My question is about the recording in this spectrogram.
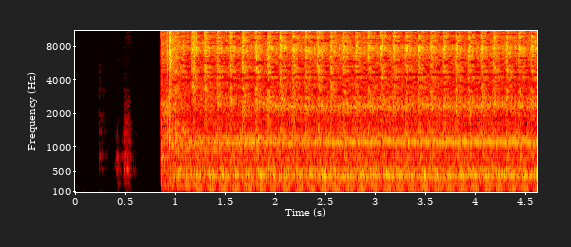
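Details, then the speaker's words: Ceiling fan starting up with a harsh, hissing rattle pulsing about four times a second from a worn motor bearing; fix is removing the cap to reach the bearing at the winding. "చూడండి friends, మనకు ceiling fan sound అయితే ఏ విధంగా వస్తుందో. ఓకేనా friends, ఈ సౌండ్ని మనం ఏ విధంగా reduce చేయాలనేది ఈ వీడియోలో మీకు ఇప్పుడు చూపెడతాను ఫ్రెండ్స్. సో మనం ఈ సౌండ్ తగ్గియాలంటే ఫ్రెండ్స్, ముందుగా మనం ఈ క్యాప్ అనేది రిమూవ్ చేసి వైండింగ్లోకి వెళ్ళిపోవాలి ఫ్రెండ్స్, అంటే బేరింగ్ దగ్గరికి."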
